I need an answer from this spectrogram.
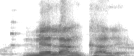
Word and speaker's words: melancholy: then this actually uh the distress is placed on the first syllable here melancholy melancholy so you can see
